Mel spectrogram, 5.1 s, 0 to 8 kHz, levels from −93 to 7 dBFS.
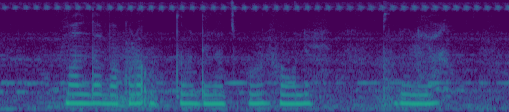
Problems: constant background noise, low volume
